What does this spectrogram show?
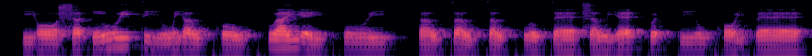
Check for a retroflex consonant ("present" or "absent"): absent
